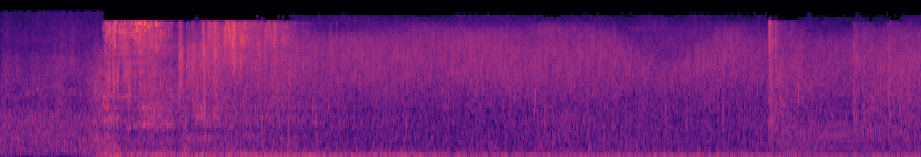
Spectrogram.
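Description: A hoverboard hums with a steady low rumble.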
